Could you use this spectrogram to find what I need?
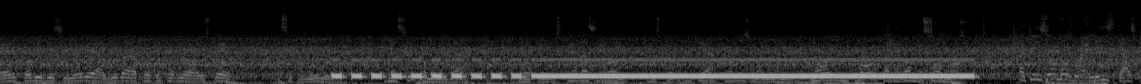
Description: Telephone call progress tone (North American plan), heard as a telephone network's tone, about 350, 440 Hz, 0.1 s on and 0.1 s off. Stutter dial tone.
